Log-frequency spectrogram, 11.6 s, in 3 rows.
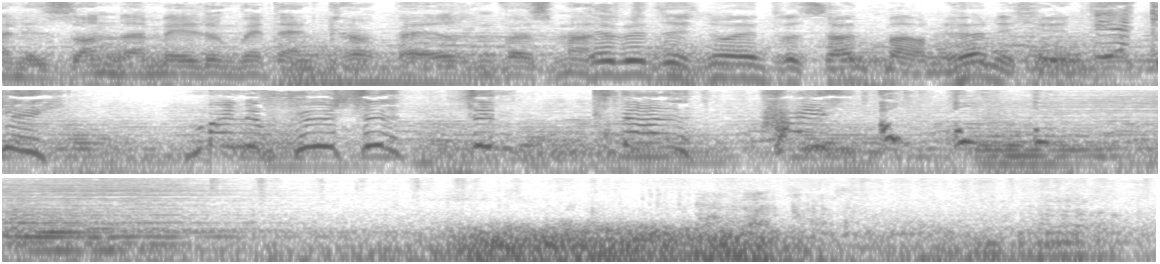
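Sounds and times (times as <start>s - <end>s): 
speech: 0.0s - 8.3s
laughter: 6.5s - 7.7s
rumble like thunder from underground: 8.3s - 11.5s.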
